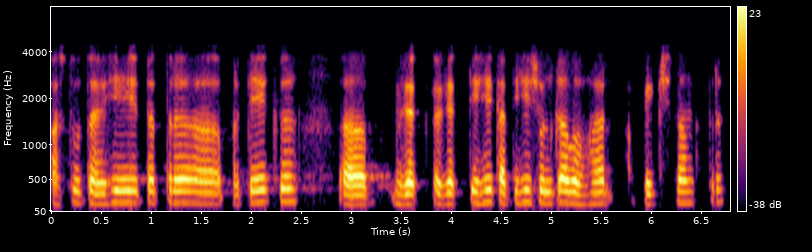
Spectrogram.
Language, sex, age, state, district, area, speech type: Sanskrit, male, 18-30, Rajasthan, Jaipur, urban, conversation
